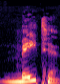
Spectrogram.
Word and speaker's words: Madden: It's pronounced Mayton. Mayton.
